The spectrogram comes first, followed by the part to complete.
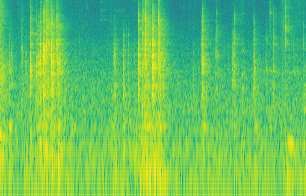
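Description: Floor jack with a wooden engine cradle on top being positioned by its long handle: light metallic clicks and clacks from the jack's handle and casters, in a few short clusters.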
